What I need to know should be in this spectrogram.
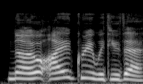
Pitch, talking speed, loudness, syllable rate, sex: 255 Hz, 250 wpm, -14 LUFS, 6.1 syllables/s, female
